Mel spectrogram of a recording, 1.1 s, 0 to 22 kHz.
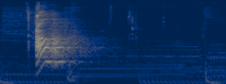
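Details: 27-year-old woman diagnosed with Tourette syndrome at age 12; a short bark-like sound interrupts her speech; finding: vocal tic (Tourette syndrome).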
